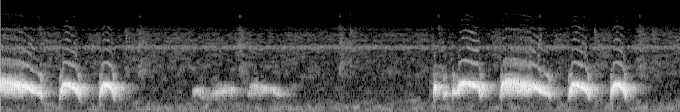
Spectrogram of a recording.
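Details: Spotted dove calling 'kuk-kuk', used as a lure: three loud, short coos, then three quieter falling coos, a pause, and a run of five strong coos, over a faint high whine.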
